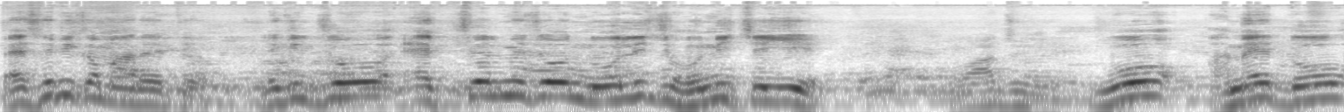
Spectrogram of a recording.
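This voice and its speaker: Audible room echo and noticeable background noise surround a man speaking at a high pitch with ordinary pitch variation. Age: 50s. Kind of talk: testimonial speech.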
